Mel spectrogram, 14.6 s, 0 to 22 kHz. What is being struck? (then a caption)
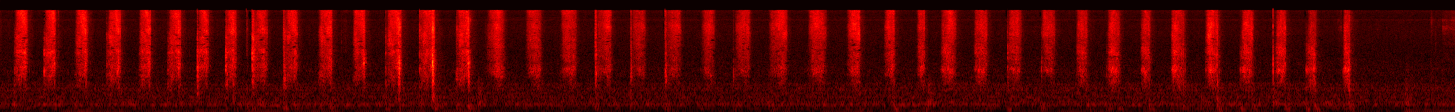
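Leather wallet brushed with a flat brush. A flat brush is rubbed back and forth over the interior of an open, light blue leather vintage Gucci Sima bifold wallet with card slots, held in gloved hands while dye is brushed on. About 30 quick, steady, bright, dry scratchy strokes sound at roughly three per second. They stop near the end, leaving a faint quiet hiss.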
